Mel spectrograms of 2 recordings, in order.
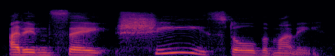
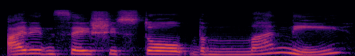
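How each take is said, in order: First: The stress is on "she". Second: The stress is on "money".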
